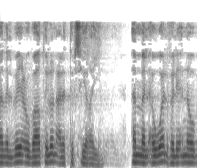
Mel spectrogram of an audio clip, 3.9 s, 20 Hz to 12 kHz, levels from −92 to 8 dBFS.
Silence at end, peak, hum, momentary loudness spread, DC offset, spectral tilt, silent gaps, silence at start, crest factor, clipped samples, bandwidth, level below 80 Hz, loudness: 0 s; -4 dBFS; none; 10 LU; under 0.1%; -4 dB/octave; none; 0 s; 18 dB; under 0.1%; 8 kHz; -64 dBFS; -23 LUFS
